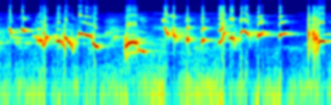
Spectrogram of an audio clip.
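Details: Kacer, the oriental magpie-robin, singing a lively string of short whistled phrases, each a quick slur or chirp, repeated at a brisk pace with brief pauses between.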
